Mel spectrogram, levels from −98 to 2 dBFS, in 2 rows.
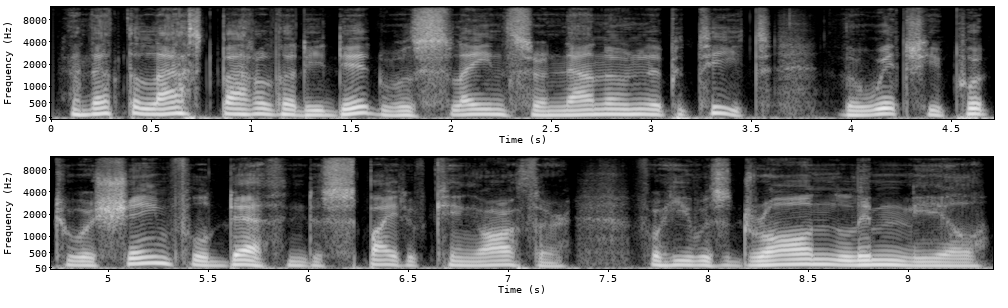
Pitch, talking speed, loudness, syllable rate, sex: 135 Hz, 210 wpm, -16 LUFS, 5.0 syllables/s, male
